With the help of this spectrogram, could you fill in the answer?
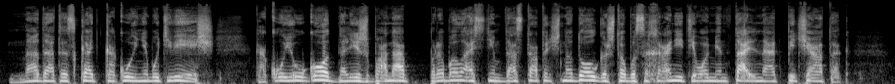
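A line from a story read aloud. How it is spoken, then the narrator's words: Grumbling. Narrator (Russian): Он продолжал ворчать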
